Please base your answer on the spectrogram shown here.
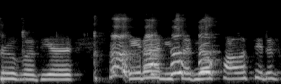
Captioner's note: laughing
